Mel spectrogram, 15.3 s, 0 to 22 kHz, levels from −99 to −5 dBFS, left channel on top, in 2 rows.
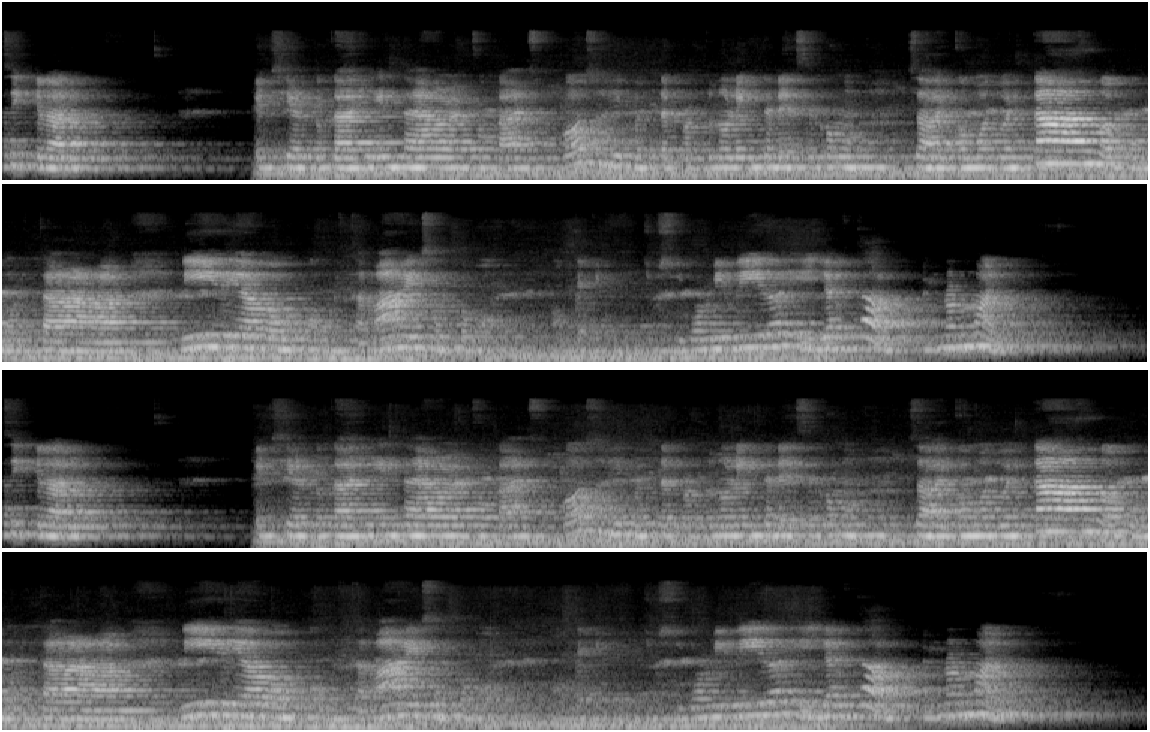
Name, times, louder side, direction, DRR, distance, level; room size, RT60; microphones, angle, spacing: voice 1, 0.1-0.6 1.7-10.9 11.3-11.6 11.9-14.3, left 1 dB, 15° left, 0 dB, 0.3 m, -33 dB
sound 1, 1.7-13.1, equal, 35° right, 1.0 m, -42 dB
4.3 x 3.3 x 3.3 m, 1.5 s
head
